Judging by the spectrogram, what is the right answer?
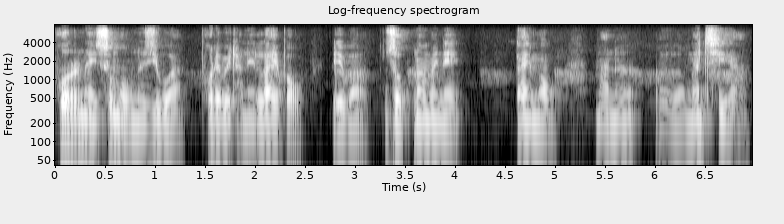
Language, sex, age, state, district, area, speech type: Bodo, male, 18-30, Assam, Udalguri, rural, spontaneous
